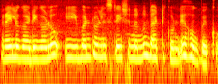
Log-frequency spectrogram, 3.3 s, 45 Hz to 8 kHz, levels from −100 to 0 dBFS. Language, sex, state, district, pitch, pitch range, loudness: Kannada, female, Karnataka, Dakshina Kannada, 235 Hz, 225-245 Hz, -14 LUFS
